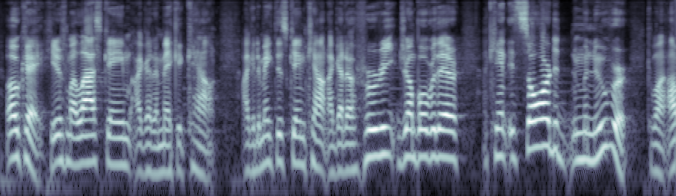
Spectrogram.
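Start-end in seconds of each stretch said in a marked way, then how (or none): none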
